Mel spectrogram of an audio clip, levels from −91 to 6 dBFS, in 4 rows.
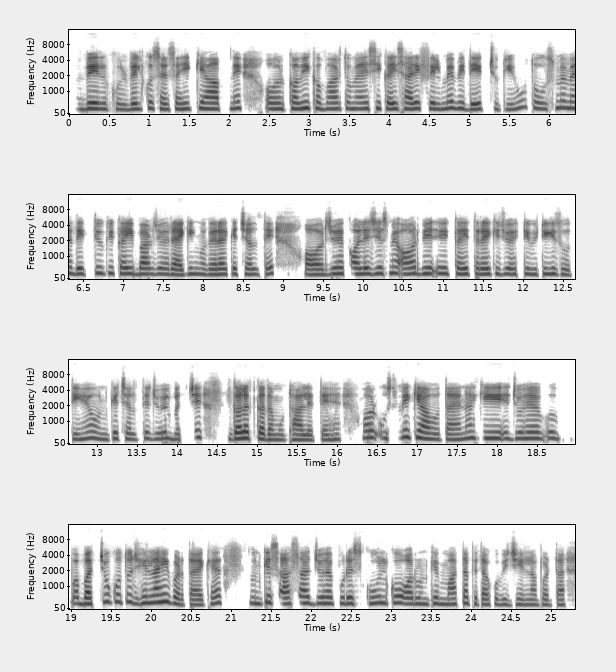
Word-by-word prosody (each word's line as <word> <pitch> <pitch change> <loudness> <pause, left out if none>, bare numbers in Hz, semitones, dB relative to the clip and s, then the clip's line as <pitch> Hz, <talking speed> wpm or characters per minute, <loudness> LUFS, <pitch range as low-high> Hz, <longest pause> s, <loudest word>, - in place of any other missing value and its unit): बिल्कुल, 240 -2 +5
बिल्कुल 235 +4 +1
सर 240 -2 0
सही 240 +2 0
किया 265 -2 +2
आपने। 250 +2 +1 0.3
और 245 0 -2
कभी-कभार 255 -1 0
तो 265 - -6
मैं 250 0 -1
ऐसी 260 +1 -2
कई 245 0 +3
सारी 250 +1 +2
फिल्में 250 +2 +1
भी 265 0 +1
देख 230 +2 +3
चुकी 225 -1 -2
हूँ, 280 +7 -8
तो 270 - -5
उसमें 280 +5 -5
मैं 275 -2 -1
देखती 245 +3 0
हूँ 270 - -4
कि 270 +2 -2
कई 255 -1 +5
बार 240 -1 +1
जो 245 +1 -4
है 235 - -3
रैगिंग 230 +2 +4
वगैरह 225 +1 +3
के 240 - +1
चलते 230 +1 0 0.4
और 220 0 0
जो 245 +3 0
है 260 - +3
कॉलेजेस 250 +1 +1
में 275 - 0
और 250 +1 0
भी 255 +2 +2 0.2
ई - - +1
कई 240 -1 +3
तरह 235 -1 +4
की 245 - -3
जो 240 +1 -3
एक्टिविटीज़ 235 0 -1
होती 220 +2 -2
हैं 255 +3 -1
उनके 260 -2 -3
चलते 235 +3 -5
जो 240 0 -6
है 265 0 -1
बच्चे 305 +7 +1 0.4
ग़लत 260 +1 +6
कदम 220 -3 +2
उठा 210 +1 -2
लेते 210 0 -2
हैं। 215 +2 -3 0.3
और 295 +1 -1
उसमें 295 +3 -1
क्या 285 -4 +7
होता 230 -2 -2
है 220 +1 +1
ना 270 +4 -3
कि 270 -2 +5
जो 260 - -3
है 265 0 +1
अ, - - -8 0.5
ब 265 - -2
बच्चों 255 +7 +5
को 330 - -2
तो 330 - 0
झेलना 280 +3 +1
ही 330 +1 +5
पड़ता 225 -6 -2
है 210 0 +3
खैर, 260 +7 -3 0.4
उनके 265 +3 0
साथ-साथ 275 +2 0
जो 265 +1 -1
है 265 - +2
पूरे 260 0 0
स्कूल 275 +2 -5
को 290 0 -1
और 250 0 0
उनके 250 +1 -5
माता-पिता 235 0 -3
को 230 +1 -11
भी 220 - -7
झेलना 215 +2 -2
पड़ता 210 0 -9
है। - - -4
245 Hz, 215 wpm, -23 LUFS, 230-265 Hz, 0.5 s, क्या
